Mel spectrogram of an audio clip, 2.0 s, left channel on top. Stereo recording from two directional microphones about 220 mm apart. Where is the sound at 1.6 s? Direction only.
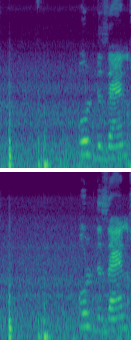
30° right (ahead or behind).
